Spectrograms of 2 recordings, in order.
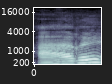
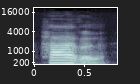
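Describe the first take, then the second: First: The word starts without an H sound. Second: The word starts with a strong H sound. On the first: The speaker calls it wrong. "Eu não vou falar are" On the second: The speaker calls it right. "eu vou falar Haare"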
